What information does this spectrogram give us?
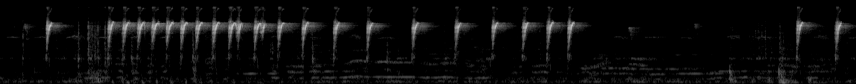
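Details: Male plain-throated sunbird singing in the morning to call rivals: a long fast series of sharp high chips that gradually slows and spaces out, a quiet gap, then two final notes.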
